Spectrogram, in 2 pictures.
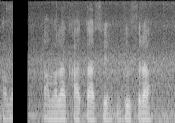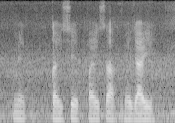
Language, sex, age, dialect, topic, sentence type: Bhojpuri, male, 18-24, Western, banking, question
